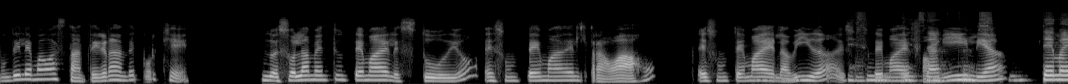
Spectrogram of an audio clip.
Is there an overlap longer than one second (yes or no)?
yes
